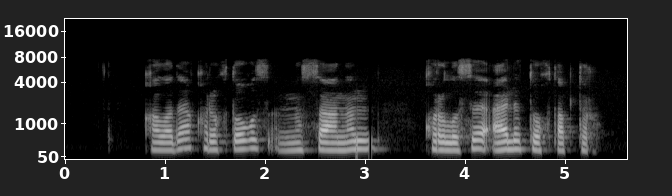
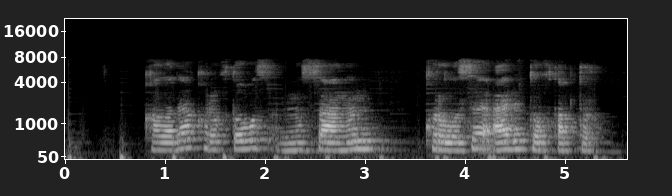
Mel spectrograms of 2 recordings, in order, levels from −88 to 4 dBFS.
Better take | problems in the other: first | noise reduction (neural separator model SepFormer DNS4)

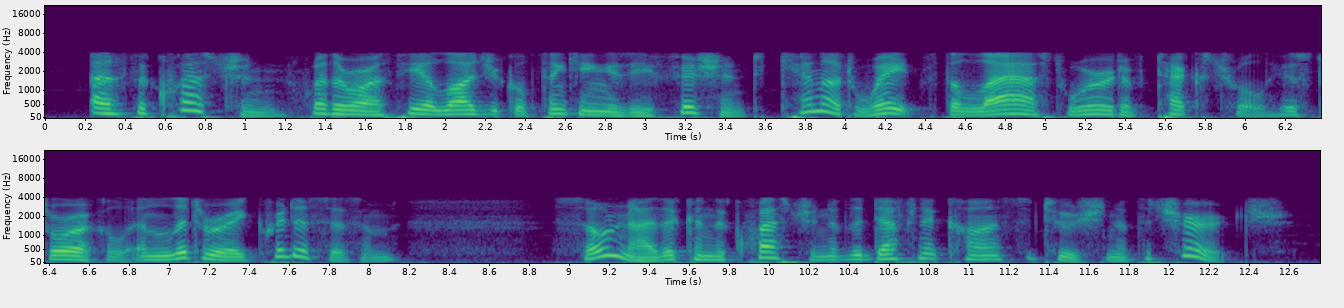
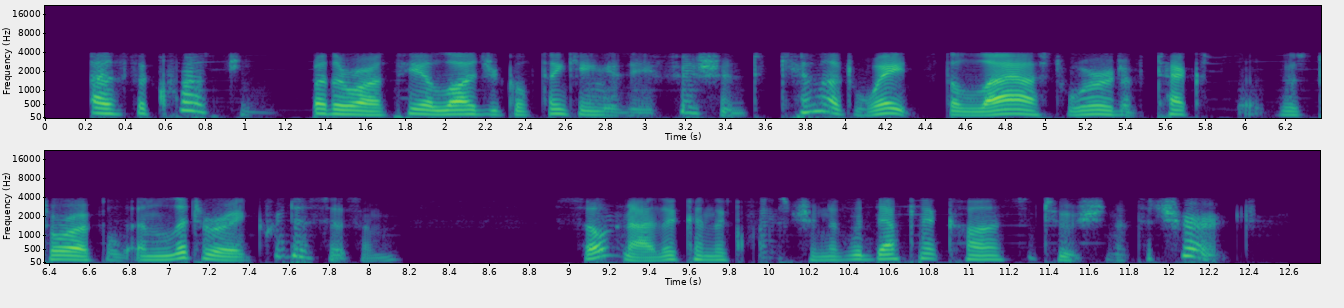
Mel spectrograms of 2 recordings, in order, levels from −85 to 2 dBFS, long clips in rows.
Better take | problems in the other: first | noise reduction (neural separator model SepFormer WHAMR!)

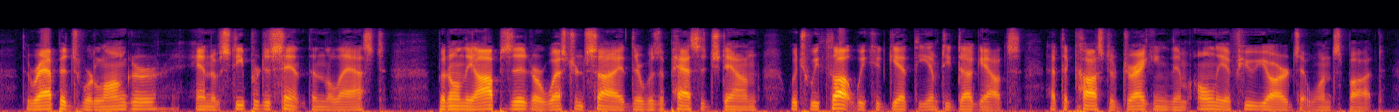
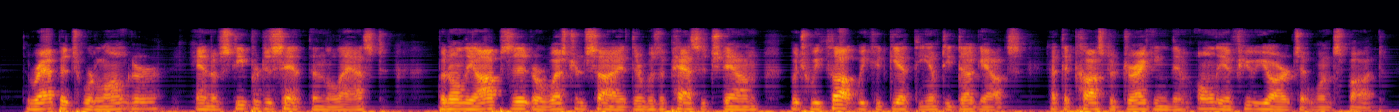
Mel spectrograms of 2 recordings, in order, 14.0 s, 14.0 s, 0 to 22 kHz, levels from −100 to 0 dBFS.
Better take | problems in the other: first | noise reduction (neural mask model DeepFilterNet 3)

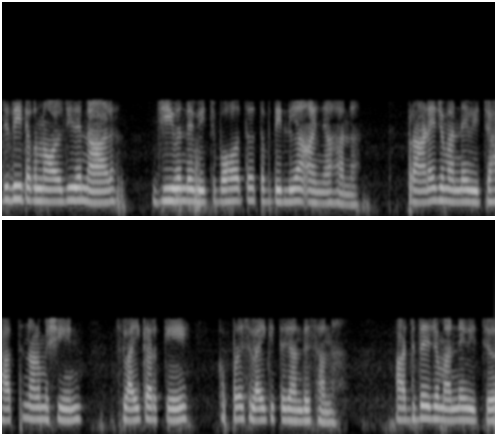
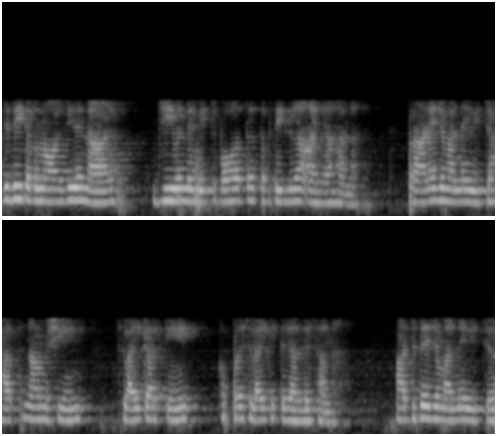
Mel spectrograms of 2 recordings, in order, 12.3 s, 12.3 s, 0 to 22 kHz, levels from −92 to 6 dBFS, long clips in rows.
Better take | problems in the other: first | room echo; dies away in 0.7 s

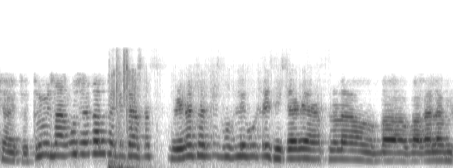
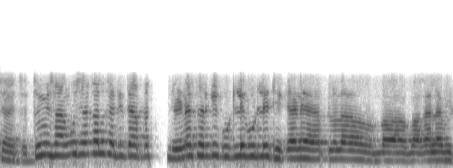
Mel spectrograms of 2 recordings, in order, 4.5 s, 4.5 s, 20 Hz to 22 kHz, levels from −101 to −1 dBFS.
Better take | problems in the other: second | noise reduction (neural mask model DeepFilterNet 3)

